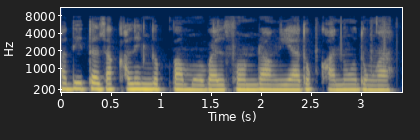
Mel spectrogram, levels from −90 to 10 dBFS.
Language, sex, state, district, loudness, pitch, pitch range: Garo, female, Meghalaya, West Garo Hills, -12 LUFS, 195 Hz, 190-205 Hz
